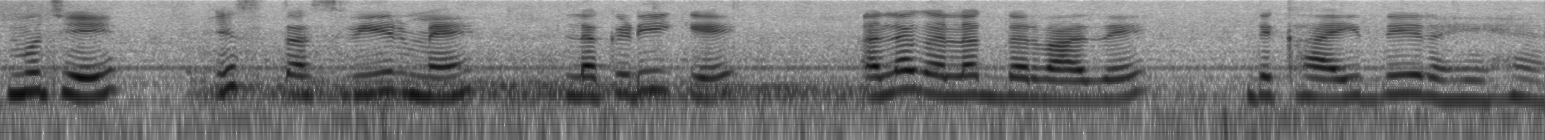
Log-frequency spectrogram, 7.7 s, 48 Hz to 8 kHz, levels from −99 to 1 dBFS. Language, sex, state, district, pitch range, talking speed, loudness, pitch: Hindi, female, Madhya Pradesh, Dhar, 235-300 Hz, 100 wpm, -16 LUFS, 255 Hz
